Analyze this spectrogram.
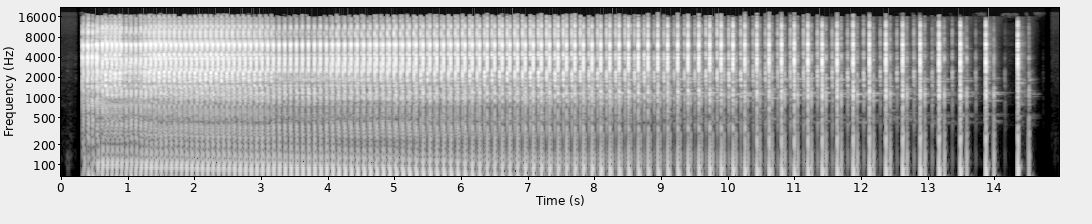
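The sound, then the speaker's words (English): A roulette wheel spins with a loud, rapid clatter of ticks that gradually slows, the clicks spreading farther apart over about fourteen seconds until the wheel stops. “Spinning the wheel right now.”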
